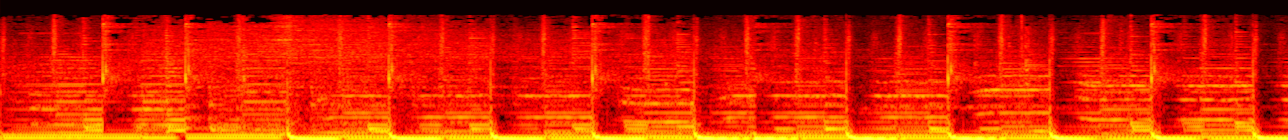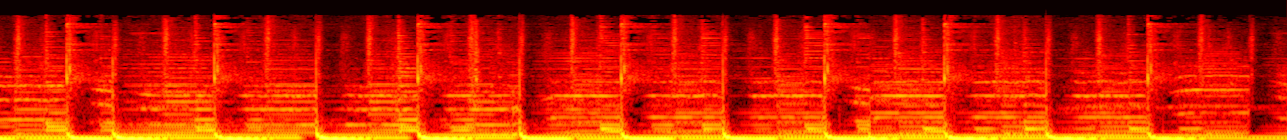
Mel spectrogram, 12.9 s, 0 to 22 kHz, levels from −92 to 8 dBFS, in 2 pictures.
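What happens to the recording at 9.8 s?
Nothing goes wrong at 9.8 s; the audio plays through that moment intact, with no dropout, click or other fault.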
